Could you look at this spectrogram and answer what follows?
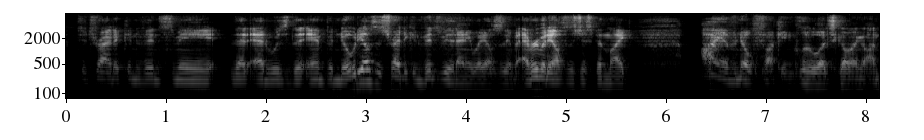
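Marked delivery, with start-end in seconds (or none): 6.4-8.2 put-on British accent. Imitating what everybody else has been saying: put-on british accent. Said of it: "but in a British accent".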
